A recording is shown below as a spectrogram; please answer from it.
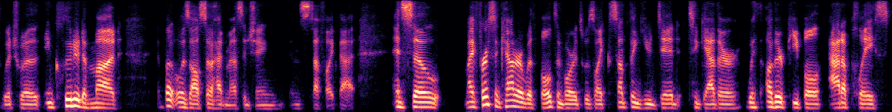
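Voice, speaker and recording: A man's voice: medium pitch, no room sound. Man in his 30s from massachusetts, professor on a video call, dry sound, says "like" a lot. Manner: thoughtful, frequent "like" fillers, expressive hand gestures. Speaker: guest, professor and author. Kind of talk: conversational interview answer. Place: home office. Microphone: video call with earbuds.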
